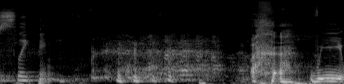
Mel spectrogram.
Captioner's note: laughter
